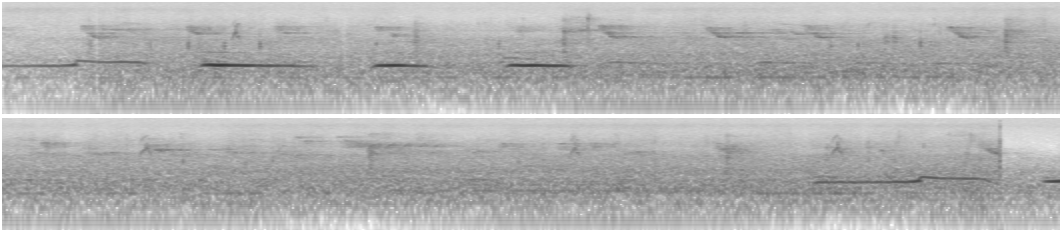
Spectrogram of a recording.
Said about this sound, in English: Mourning doves can be heard calling in every month of the year.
